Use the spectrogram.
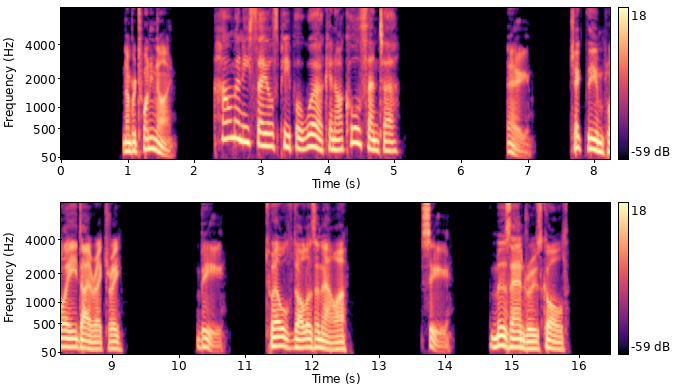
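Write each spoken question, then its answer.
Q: How many salespeople work in our call center?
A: A: Check the employee directory.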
